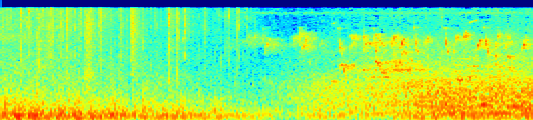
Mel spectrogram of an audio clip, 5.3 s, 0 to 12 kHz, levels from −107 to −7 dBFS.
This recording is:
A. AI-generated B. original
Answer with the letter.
B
